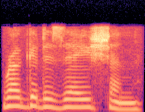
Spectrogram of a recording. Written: ruggedization

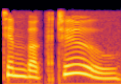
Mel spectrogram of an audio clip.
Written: Timbuktu

